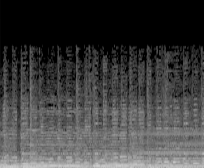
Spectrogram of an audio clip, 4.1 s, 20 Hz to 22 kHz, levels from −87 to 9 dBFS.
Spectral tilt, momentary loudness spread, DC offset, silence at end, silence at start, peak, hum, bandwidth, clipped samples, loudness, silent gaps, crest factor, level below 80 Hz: -6 dB/octave; 3 LU; under 0.1%; 0 s; 0 s; 0 dBFS; none; 15.5 kHz; under 0.1%; -15 LUFS; none; 14 dB; -28 dBFS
